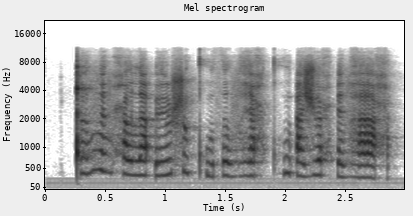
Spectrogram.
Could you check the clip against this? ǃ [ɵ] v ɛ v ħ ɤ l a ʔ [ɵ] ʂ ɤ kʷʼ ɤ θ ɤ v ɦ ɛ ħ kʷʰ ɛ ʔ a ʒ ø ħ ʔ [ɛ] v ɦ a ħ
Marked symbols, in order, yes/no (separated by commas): yes, no, yes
